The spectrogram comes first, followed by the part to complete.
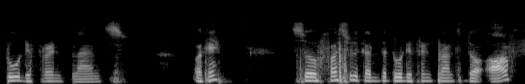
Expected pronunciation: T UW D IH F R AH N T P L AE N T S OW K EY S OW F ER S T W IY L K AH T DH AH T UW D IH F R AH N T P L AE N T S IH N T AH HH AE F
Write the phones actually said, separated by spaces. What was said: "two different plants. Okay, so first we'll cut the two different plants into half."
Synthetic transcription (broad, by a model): T UW D IH F R AH N T P L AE N T S OW K EY S OW F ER S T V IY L K AH T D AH T UW D IH F R AH N T P L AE N T S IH T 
